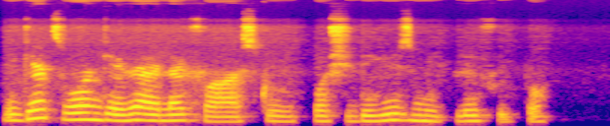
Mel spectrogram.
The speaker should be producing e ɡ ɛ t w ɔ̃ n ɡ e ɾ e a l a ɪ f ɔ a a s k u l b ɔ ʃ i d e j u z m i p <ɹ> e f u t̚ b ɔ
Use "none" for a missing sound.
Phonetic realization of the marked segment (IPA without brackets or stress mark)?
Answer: l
